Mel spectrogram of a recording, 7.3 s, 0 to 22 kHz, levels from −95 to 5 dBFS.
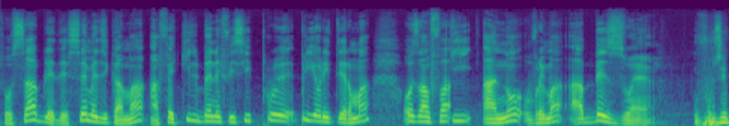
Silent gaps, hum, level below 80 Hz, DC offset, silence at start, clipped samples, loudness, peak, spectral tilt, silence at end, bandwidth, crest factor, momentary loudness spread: none; none; -38 dBFS; under 0.1%; 0.05 s; under 0.1%; -17 LUFS; 0 dBFS; -6 dB/octave; 0 s; 15.5 kHz; 16 dB; 6 LU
